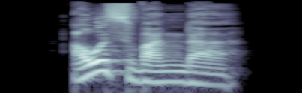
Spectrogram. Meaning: first-person singular dependent present of auswandern
- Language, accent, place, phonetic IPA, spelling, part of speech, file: German, Germany, Berlin, [ˈaʊ̯sˌvandɐ], auswander, verb, De-auswander.ogg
